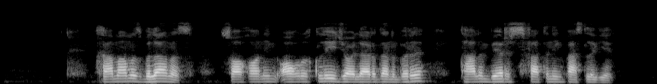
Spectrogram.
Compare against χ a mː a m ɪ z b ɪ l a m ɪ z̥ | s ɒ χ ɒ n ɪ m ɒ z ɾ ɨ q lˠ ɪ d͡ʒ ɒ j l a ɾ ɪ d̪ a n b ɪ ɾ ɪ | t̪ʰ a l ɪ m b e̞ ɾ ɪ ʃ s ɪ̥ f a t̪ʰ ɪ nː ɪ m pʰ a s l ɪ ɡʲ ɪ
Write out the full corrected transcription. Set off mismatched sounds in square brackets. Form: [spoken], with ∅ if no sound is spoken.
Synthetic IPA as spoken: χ a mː a m ɪ z b ɪ l a m ɪ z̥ | s ɒ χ ɒ n ɪ [ŋ] ɒ [ʁ] ɾ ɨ q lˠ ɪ d͡ʒ ɒ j l a ɾ ɪ d̪ a n b ɪ ɾ ɪ | t̪ʰ a l ɪ m b e̞ ɾ ɪ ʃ s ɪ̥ f a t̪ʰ ɪ [n] ɪ [ŋ] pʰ a s l ɪ ɡʲ ɪ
